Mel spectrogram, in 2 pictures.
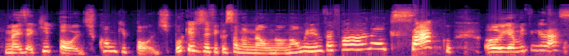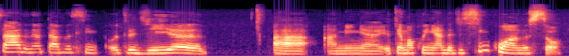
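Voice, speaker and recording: Animated woman chatting on a podcast. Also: a little fast, no echo, studio quality. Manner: animated storytelling, often ends with "né?"; acts out children's voices with big pitch jumps. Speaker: podcast host. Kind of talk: casual podcast conversation.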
